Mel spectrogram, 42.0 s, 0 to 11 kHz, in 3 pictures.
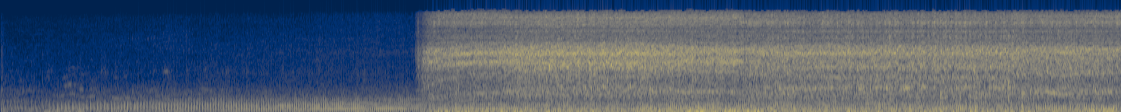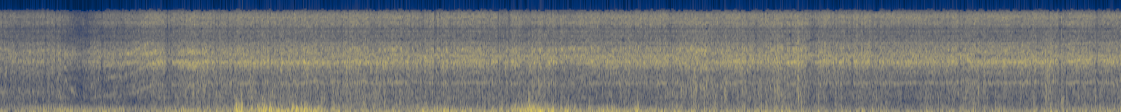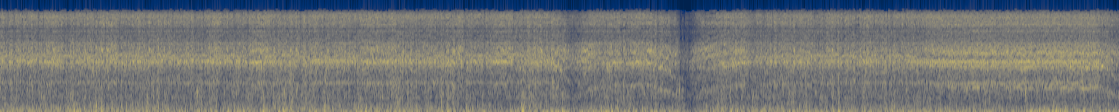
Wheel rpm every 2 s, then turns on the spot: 0, 0, 40, 160, 160, 160, 160, 130, 210, 230, 230, 230, 230, 230, 230, 230, 230, 200, 150, 230, 200.
none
